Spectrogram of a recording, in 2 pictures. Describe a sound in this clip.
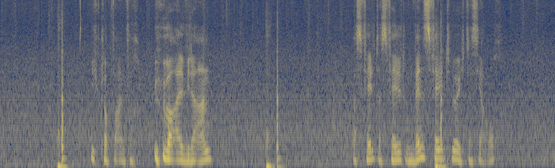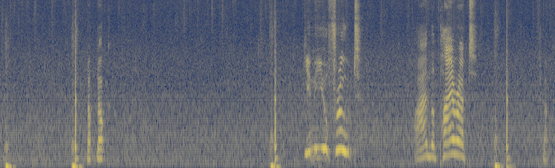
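A pickaxe strikes a tree trunk with sharp knocks.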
